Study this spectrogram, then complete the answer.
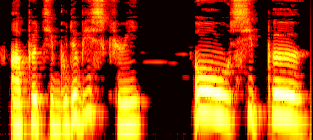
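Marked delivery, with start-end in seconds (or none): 1.9-3.1 1 ironic sigh. A narrator's reading. Narrator's ironic aside on tiny gift.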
